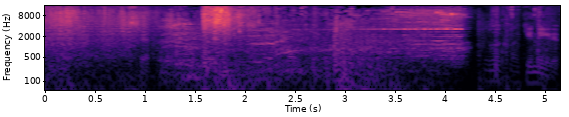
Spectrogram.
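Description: A sword strikes an armored enemy with a heavy impact.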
